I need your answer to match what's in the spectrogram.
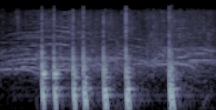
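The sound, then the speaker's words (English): Scattered applause from an audience: about seven sharp, irregular hand claps ring out over a faint murmur of voices, with a brief pause before the final clap. “Now, why would you be applauding?”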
